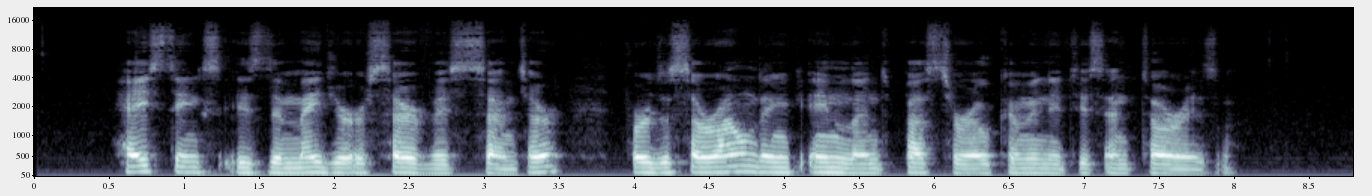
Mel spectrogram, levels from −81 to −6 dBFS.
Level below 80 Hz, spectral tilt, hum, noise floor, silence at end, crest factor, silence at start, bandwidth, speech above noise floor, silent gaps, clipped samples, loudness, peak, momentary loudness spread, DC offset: -42 dBFS; -7 dB/octave; 50 Hz at -40 dBFS; -50 dBFS; 0.8 s; 14 dB; 0.6 s; 14.5 kHz; 34 dB; none; under 0.1%; -16 LUFS; -2 dBFS; 7 LU; under 0.1%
